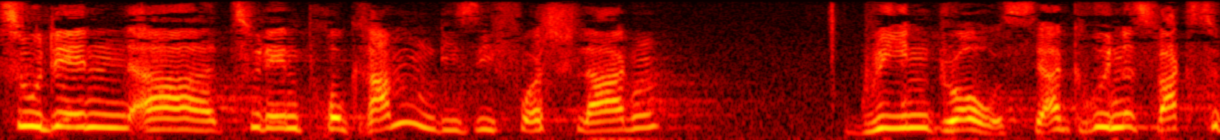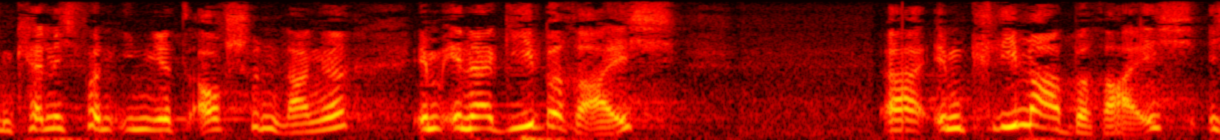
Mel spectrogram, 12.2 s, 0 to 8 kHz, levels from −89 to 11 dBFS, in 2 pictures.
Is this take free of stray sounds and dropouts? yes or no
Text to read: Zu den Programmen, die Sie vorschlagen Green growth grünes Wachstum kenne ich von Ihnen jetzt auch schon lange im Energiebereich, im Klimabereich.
yes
